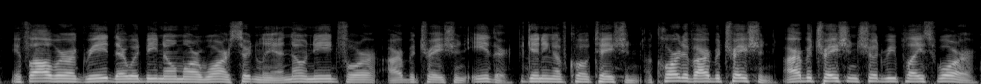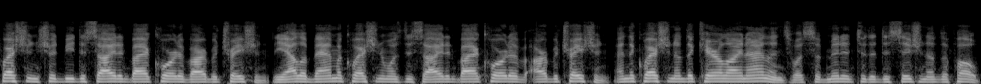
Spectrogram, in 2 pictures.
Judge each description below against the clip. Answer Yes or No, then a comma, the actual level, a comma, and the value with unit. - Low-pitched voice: Yes, low, 130 Hz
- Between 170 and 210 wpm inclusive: Yes, average, 180 wpm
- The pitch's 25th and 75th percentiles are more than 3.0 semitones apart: No, average, 2.7 semitones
